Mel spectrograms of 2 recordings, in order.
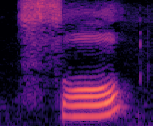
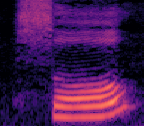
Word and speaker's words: soleil: Soleil. C'est un nom masculin. Un soleil. Répétez. Bravo. Ça. Réveil. Réveil. Encore deux syllabes. Et le son ei dans la deuxième syllabe.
